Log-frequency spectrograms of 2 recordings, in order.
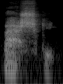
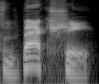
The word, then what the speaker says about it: Bakshi: Astartes, I beg of you, do not put me in a Ralph Bashki movie. What's wrong with Ralph Bashki? He's a Well, for one talented thing, his name is director. pronounced Ralph Bakshi.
